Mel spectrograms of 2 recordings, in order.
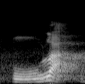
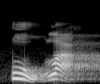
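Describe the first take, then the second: First: The first syllable has a rising second tone. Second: The first syllable has a falling fourth tone.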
